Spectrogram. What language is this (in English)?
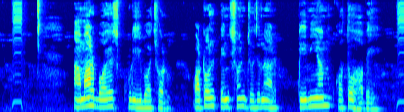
Bangla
